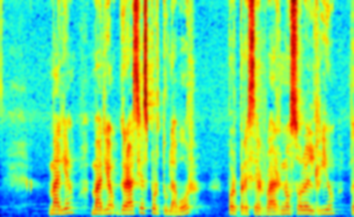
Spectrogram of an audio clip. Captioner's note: moderator speaking Spanish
